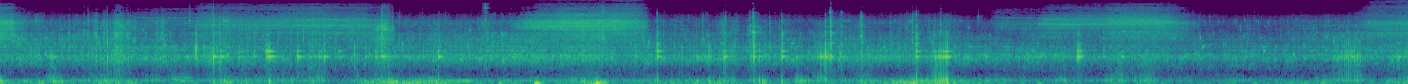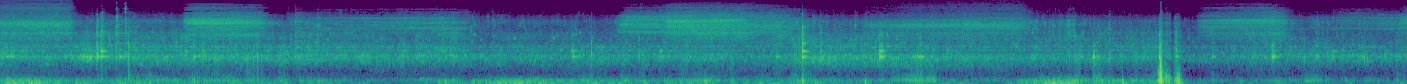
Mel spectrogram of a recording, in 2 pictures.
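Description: A scuba diver breathing underwater through a regulator: a hiss of air comes about every five or six seconds, with bubbling and clicking between. There is a single sharp knock near the end.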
